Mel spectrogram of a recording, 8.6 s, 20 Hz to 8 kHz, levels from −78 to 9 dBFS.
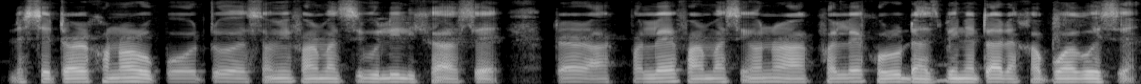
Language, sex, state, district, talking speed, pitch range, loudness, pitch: Assamese, male, Assam, Sonitpur, 135 wpm, 115-125 Hz, -17 LUFS, 120 Hz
